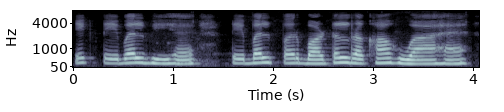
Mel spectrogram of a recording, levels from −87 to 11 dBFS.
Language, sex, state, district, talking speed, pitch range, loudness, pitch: Hindi, female, Jharkhand, Garhwa, 135 wpm, 210-245 Hz, -15 LUFS, 225 Hz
